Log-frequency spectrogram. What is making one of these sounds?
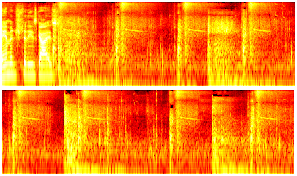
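Blows land on creatures in a game with sharp repeated thuds.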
